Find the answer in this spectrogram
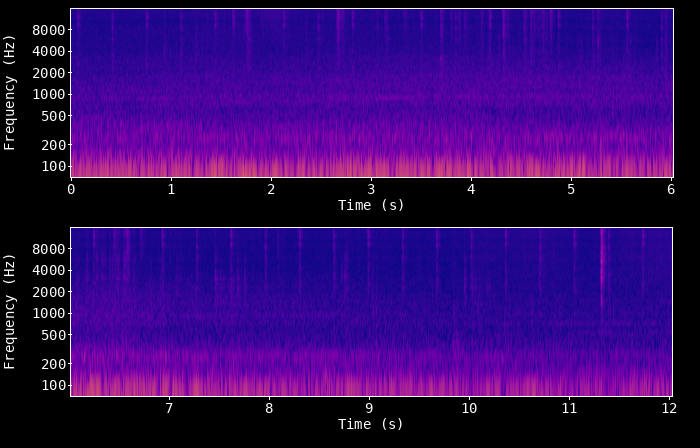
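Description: A car's engine and tyres rumble low inside the cabin as it is driven, louder for the first half and easing off after about seven seconds. A single sharp click sounds near the end.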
